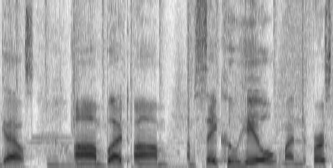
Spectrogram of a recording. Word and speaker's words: Sekou: Um but um I'm Seikku Hill. My first name is spelled S E K O U.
